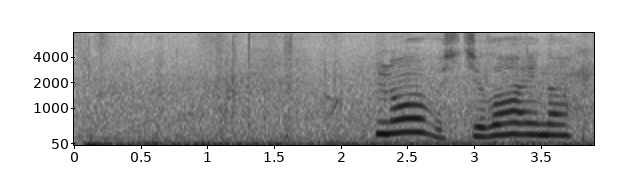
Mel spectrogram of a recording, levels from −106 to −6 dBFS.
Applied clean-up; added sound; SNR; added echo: none; none; none; none.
